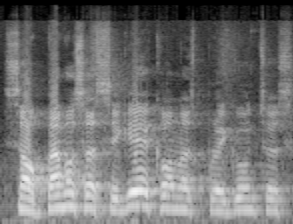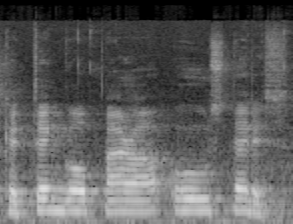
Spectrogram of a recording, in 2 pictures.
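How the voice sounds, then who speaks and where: A man's voice: a little high, fairly even intonation, slow, roomy sound. A man whose first language is English, teaching an online English lesson in Spanish and repeating example phrases to show rising and falling intonation.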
